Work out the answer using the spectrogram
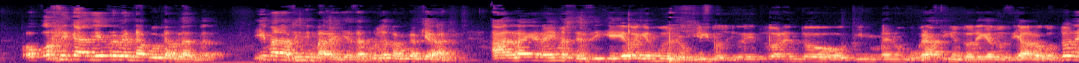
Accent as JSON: {"language": "Greek", "country": "United States", "tie": "born or raised there", "said": "Λοιπόν, εγώ μεγάλωσα στην Αμερική, ήταν φοιτητής. Έζησα τα κινήματα της Αμερικής που ήταν το απότοκο της δεκαετίας του 60."}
